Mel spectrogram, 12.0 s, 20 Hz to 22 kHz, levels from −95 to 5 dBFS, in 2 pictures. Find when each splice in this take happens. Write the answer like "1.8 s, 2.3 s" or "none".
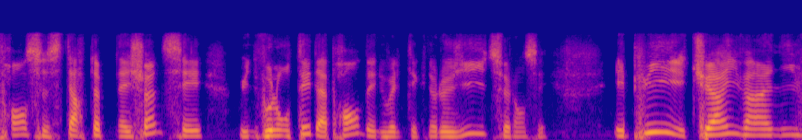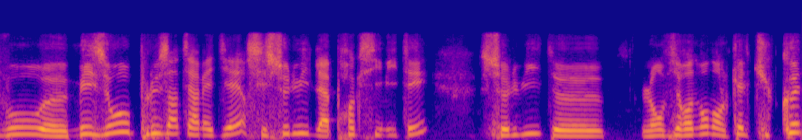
none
